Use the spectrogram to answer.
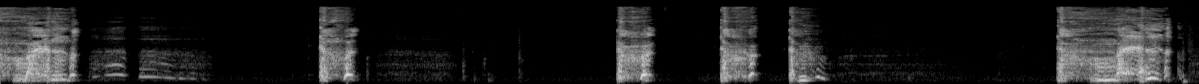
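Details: Girl with a coughing fit she hoped was only allergies, with chest pain afterwards: several harsh, loud cough bursts separated by pauses, with breathy groaning sounds between.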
